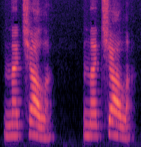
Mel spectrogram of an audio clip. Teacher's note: It ends with O, but since it is unstressed, it is pronounced as Ы.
